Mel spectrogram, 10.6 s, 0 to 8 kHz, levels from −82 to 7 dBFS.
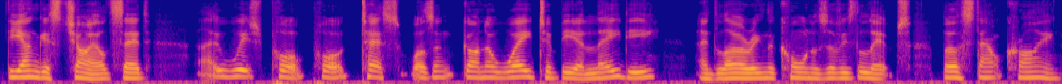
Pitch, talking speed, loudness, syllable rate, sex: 155 Hz, 145 wpm, -18 LUFS, 3.5 syllables/s, male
